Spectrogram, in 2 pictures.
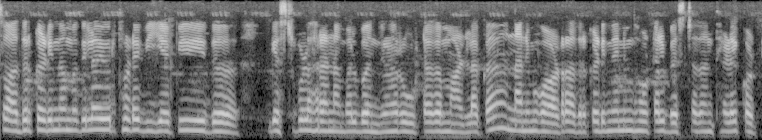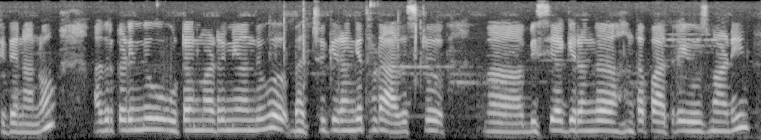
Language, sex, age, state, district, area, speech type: Kannada, female, 18-30, Karnataka, Bidar, rural, spontaneous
